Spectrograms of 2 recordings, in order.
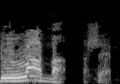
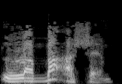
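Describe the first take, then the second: First: The stress is on the first syllable of lama. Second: The stress is on the second syllable of lama. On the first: The speaker calls it wrong. "it should be Lama Hashem. We don't say that" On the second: The speaker calls it right. "meaning the emphasis in the second syllable"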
